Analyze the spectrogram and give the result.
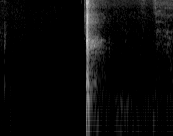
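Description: A single sharp video game arrow sound, a quick bright swish-and-thud that fades within a fraction of a second, surrounded by near silence with no voices.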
